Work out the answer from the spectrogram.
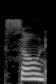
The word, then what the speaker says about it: seon: Zen Buddhism, Chan pronounced Chan in Chinese, Son in Korean or Zen in Japanese, derived from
